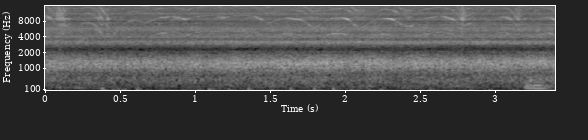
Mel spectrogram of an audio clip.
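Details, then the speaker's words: High-speed dental air drill with a steady high-pitched whine, sectioning a horizontally impacted lower wisdom tooth during a surgical extraction in a live seminar demonstration, cutting upward and described as safe. "이렇게 올려서 그냥 올려서 자르는 거는 뭐 그냥 부담없이 자르셔도 돼요 왜 어차피 안전하니까 그죠"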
